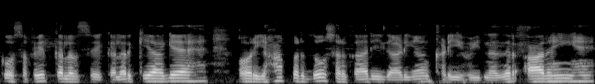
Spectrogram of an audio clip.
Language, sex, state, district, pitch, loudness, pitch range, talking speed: Hindi, male, Chandigarh, Chandigarh, 135 Hz, -19 LUFS, 125-145 Hz, 200 wpm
